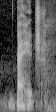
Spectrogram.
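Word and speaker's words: Behich: Behic. That's how you pronounce it.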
